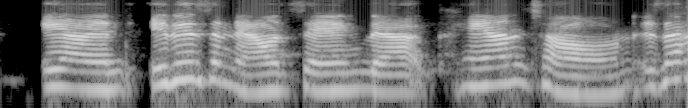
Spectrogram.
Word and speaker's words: Pantone: it is announcing that Pantone, is that how you pronounce it? I think so. In my head, I always pronounce it Panettone, like the Italian Christmas baked good, but that's not right.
